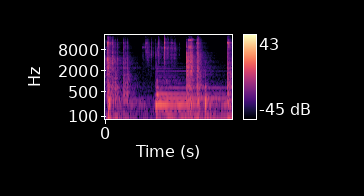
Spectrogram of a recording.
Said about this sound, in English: Shawnee separated the coins into piles and then stacked them on the bedside table.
